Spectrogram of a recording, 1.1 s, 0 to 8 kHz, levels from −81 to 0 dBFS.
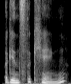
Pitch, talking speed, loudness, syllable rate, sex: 185 Hz, 170 wpm, -17 LUFS, 4.8 syllables/s, female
